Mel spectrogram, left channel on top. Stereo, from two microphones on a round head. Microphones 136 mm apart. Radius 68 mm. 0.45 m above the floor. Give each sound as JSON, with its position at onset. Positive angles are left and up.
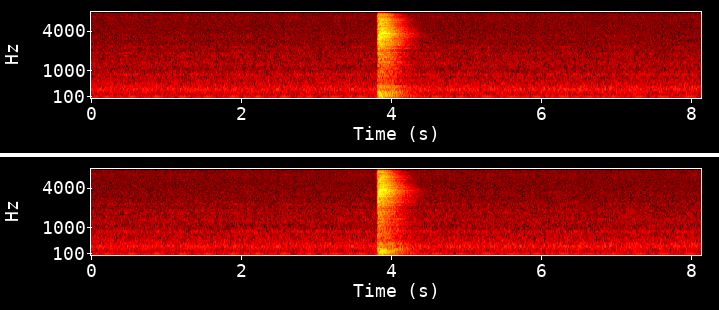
{"t": 3.8, "sound": "a clunk", "side_deg": -35, "distance_m": 0.9}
